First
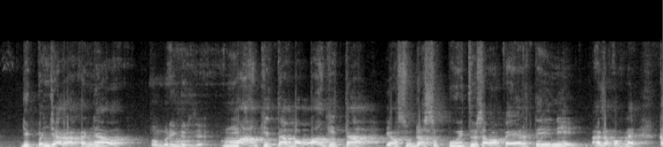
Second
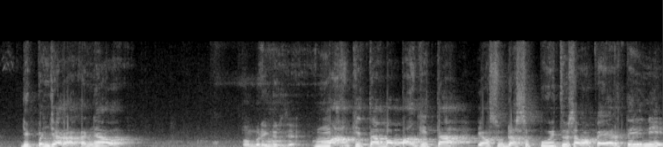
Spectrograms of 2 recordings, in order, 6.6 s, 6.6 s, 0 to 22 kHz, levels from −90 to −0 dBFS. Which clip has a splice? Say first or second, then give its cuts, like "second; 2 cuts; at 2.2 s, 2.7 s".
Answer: first; 1 cut; at 1.4 s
